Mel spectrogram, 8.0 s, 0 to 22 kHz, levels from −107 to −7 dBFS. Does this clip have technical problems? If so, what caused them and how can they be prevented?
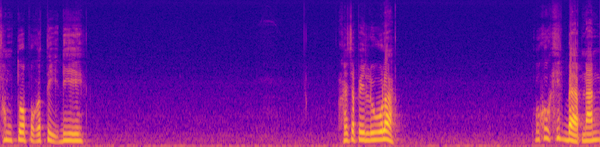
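Yes. A stage overloaded briefly, causing hard clipping: peaks flattened at 5.14 to 5.18 s (about 2 dB over) and 7.61 to 7.69 s (about 3 dB over), adding brief crackle. Prevent it by setting gain lower so peaks keep headroom below full scale.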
